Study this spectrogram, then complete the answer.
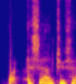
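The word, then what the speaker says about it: Althusser: era una llam al altiser pronunciado en francés altuser era personaje que estaba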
